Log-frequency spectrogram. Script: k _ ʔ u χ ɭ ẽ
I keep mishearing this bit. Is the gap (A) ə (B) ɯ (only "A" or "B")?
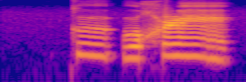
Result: B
